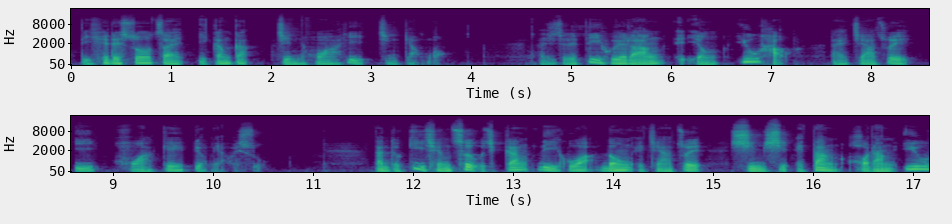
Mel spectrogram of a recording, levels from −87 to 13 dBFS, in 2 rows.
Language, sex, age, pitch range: Chinese, male, 50-69, 85-120 Hz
